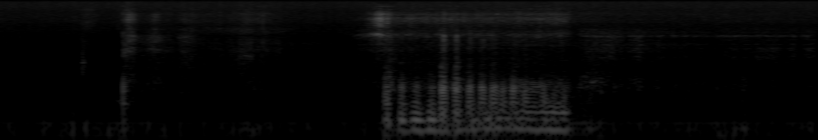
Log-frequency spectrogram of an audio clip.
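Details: Small Chihuahua napping after a busy day of chasing squirrels and playing, in a quiet room, gives one low, fluttering snore lasting about a second and a half; small-dog snoring.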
